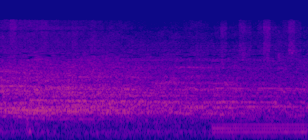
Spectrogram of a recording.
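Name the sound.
crowd cheering and whooping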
